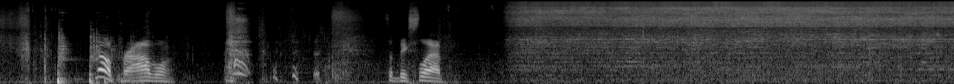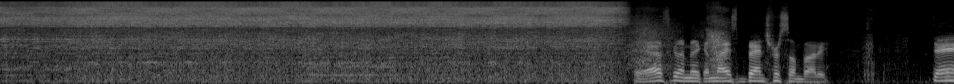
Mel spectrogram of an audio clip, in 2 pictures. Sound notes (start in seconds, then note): 2.3 laughs; 5.2 electric saw screeching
